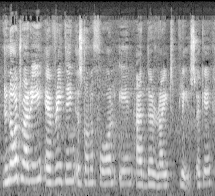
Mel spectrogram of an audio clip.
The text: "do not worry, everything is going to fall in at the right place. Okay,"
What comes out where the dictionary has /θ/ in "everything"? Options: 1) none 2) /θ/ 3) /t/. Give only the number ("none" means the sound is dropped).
3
